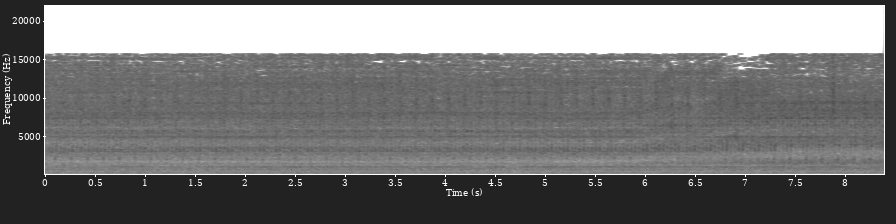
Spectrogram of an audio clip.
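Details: 2007 Subaru Legacy spec.B: quick bright tinny metallic clatter at a steady rhythm, top-end sounding; owner can't find the source.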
